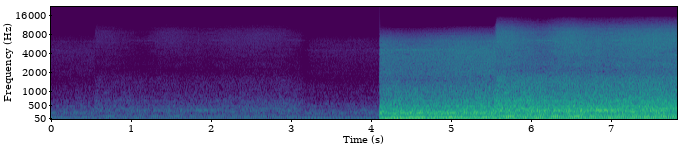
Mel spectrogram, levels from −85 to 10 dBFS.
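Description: An everyday sound recording where one stereo channel was likely inverted in polarity from 0.0 to 4.11 s, so shared content cancels and the sound drops by about 31 dB, leaving a faint residue.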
